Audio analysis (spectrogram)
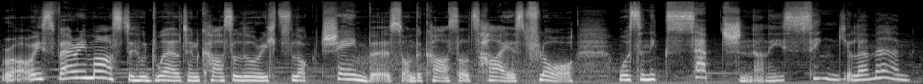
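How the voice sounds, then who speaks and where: A merry young king voiced by a woman spins tales in a storybook reading, casual and a little tipsy. The delivery is slow and slightly gravelly, with soft music underneath. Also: medium pitch, expressive. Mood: amused storytelling.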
